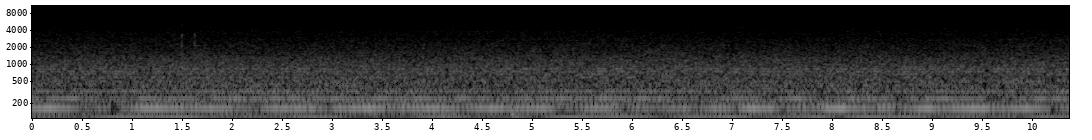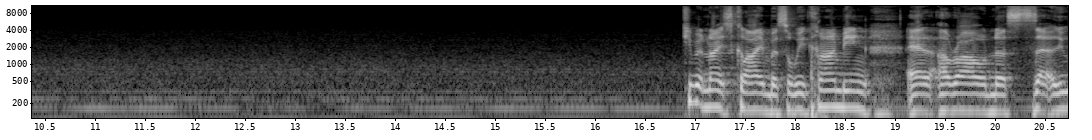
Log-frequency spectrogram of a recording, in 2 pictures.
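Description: A small plane's engine drones steadily.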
